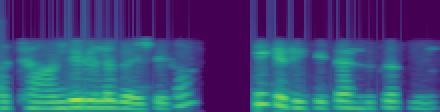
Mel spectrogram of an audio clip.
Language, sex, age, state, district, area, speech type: Marathi, female, 18-30, Maharashtra, Solapur, urban, conversation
